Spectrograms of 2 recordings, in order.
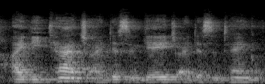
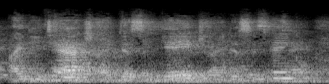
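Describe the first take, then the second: First: Said in the usual way. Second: Louder, deliberate call for all to join; group recitation. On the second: Shown as a demonstration. Teacher leading the congregation in an affirmation together, group recitation. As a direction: lead the room in firm unison.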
